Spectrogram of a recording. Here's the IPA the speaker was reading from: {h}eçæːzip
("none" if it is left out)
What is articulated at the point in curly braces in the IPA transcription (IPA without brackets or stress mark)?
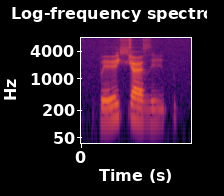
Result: p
